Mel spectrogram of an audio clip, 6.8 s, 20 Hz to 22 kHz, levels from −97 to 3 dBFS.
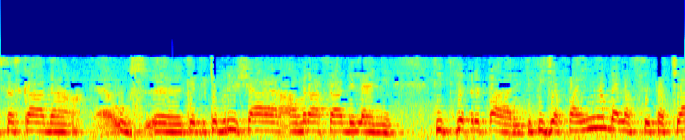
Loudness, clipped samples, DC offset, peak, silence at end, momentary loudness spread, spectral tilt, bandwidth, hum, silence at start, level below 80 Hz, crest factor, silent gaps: -12 LUFS; under 0.1%; 0.6%; 0 dBFS; 0 s; 5 LU; -13 dB/octave; 5 kHz; none; 0 s; -38 dBFS; 12 dB; none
